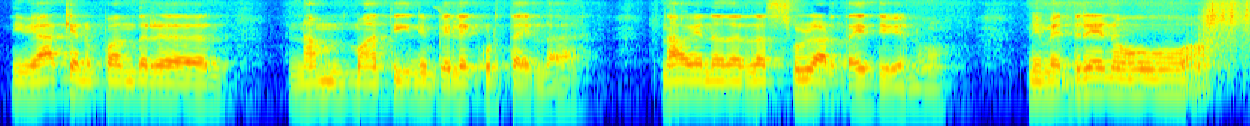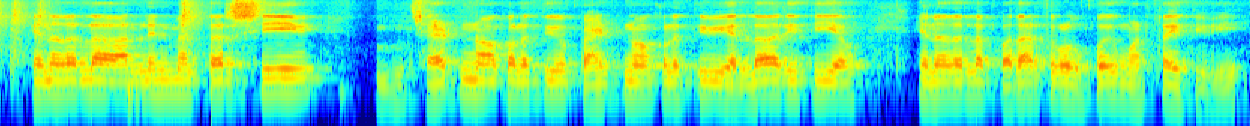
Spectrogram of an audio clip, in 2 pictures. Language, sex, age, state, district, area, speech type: Kannada, male, 60+, Karnataka, Bidar, urban, spontaneous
